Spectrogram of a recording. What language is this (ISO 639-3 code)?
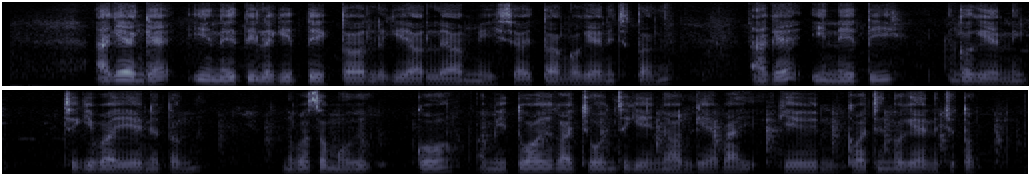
kln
